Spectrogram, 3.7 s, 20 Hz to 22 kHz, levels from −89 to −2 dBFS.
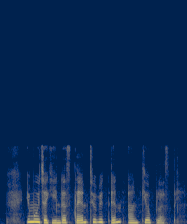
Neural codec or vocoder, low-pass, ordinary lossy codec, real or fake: none; none; none; real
